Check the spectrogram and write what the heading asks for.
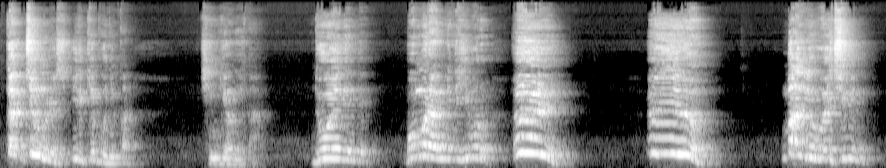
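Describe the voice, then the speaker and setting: A man preaching a Sunday sermon as the pastor, telling a story dramatically, acting out the people he quotes and rising into shouts at the peaks. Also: very high-pitched, wildly swooping pitch, fast talker. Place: church sanctuary. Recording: echoey hall, voice from a distance.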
